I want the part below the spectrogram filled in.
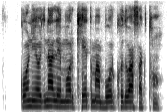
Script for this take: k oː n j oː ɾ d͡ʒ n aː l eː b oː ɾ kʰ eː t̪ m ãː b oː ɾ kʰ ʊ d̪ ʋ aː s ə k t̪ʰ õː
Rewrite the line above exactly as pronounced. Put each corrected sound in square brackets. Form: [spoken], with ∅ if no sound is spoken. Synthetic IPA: k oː n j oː [∅] d͡ʒ n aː l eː [m] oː ɾ kʰ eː t̪ m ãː b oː ɾ kʰ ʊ d̪ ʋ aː s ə k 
